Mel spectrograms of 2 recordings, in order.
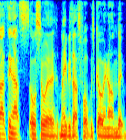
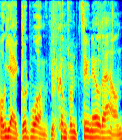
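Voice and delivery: slow, pitched-up mock sarcastic tone; 7 semitones higher than usual. Imitating a fan who applauds a goal: imitating sarcastic fan. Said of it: "sarcastically applaud that goal".

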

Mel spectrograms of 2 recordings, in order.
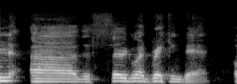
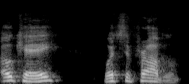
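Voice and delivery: put-on calm, much quieter; 6 dB quieter than usual. Retelling what a man said as the speaker approached, imitating someone very calm. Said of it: "Very, very calm".

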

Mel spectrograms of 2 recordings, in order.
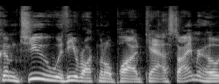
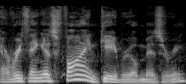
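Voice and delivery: passive-aggressive tone and delivery; 4 semitones lower, 3 dB quieter than usual. Joking about what parents will say when mad at their son, passive-aggressive tone. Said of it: "I said that in like a passive aggressive tone".

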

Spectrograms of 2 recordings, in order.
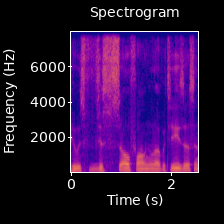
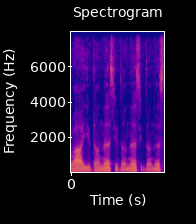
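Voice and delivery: fake sarcastic delivery. Acting out God addressing the church: imitating God speaking sarcastically. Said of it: "God's just kinda sarcastically saying".

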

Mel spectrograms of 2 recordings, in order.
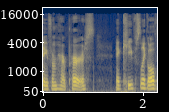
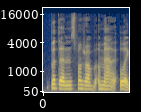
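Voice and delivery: ordinary talk

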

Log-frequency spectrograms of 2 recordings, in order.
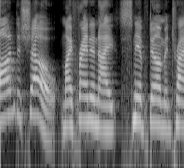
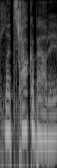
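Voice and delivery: soft, gentle, light voice; 5 semitones lower, 15 dB quieter than usual. Imitating a TikTok creator who talks about perfume: light voice like Charles Gross. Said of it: "he talks in a really light voice like this".

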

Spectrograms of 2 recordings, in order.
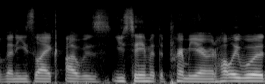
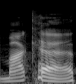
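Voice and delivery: loud put-on character voice; 5 dB louder than usual. Performing a line after being asked for it: Borat voice. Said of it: "can you just say it Borat voice".

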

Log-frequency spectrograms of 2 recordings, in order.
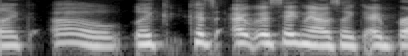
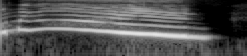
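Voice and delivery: very high, gushing exclamation with "my" drawn out. Showing how imitating Kendall's accent sounds: imitating Kendall. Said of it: "impersonating Kendall".

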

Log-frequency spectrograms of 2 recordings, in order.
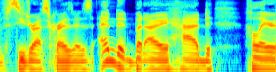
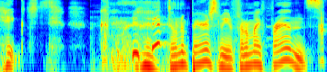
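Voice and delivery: fake drunk voice, higher pitch; 8 semitones higher than usual. Joking about a toy dinosaur as someone's drunk cousin: put-on drunk cousin voice. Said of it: "Stiggy's drunk cousin".

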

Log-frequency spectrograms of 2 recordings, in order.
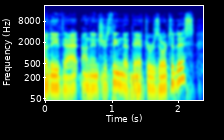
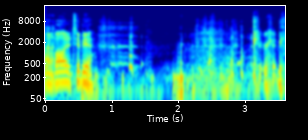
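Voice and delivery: breathy words breaking into laughter; 4 semitones higher, 4 dB quieter than usual. Threatening to hit the other's tibia with a bottle, laughing while talking. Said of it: "I can't stop laughing 'cause you're laughing".

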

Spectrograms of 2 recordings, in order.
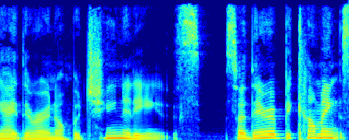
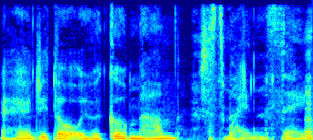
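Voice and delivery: put-on creepy doll voice. Imitating the children talking back to their mum: Chucky voice. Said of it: "they talk like Chucky".

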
